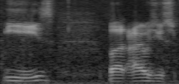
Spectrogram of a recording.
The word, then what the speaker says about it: Ys: holman hold it Oman's I know it's pronounced ease but I was used to brown said as wise so I still pronounce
